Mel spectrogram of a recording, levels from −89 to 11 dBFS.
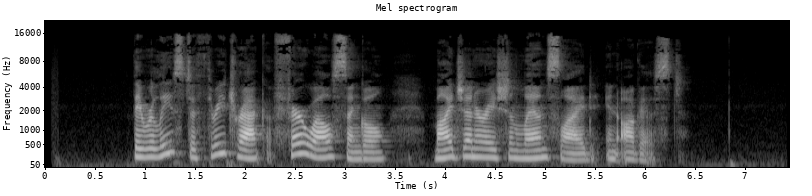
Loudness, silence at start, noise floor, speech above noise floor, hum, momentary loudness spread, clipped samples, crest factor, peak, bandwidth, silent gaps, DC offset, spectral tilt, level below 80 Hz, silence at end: -20 LUFS; 0.9 s; -61 dBFS; 41 dB; none; 12 LU; under 0.1%; 20 dB; -2 dBFS; 16 kHz; none; under 0.1%; -4 dB/octave; -58 dBFS; 0.55 s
